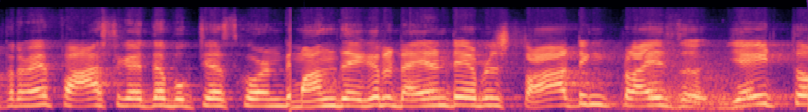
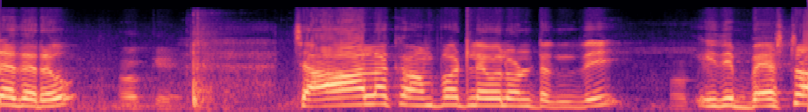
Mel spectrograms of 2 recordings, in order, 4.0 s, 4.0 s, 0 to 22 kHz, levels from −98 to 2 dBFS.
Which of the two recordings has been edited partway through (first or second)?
first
